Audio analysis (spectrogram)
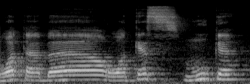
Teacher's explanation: سین باریک آواز کے ساتھ، سیٹی والی آواز کے ساتھ ہم نے پڑھنا ہے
